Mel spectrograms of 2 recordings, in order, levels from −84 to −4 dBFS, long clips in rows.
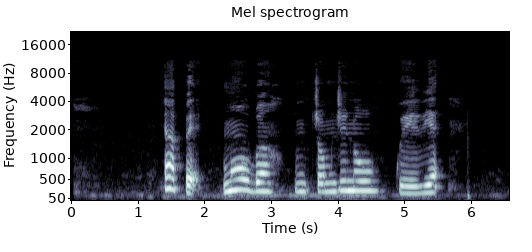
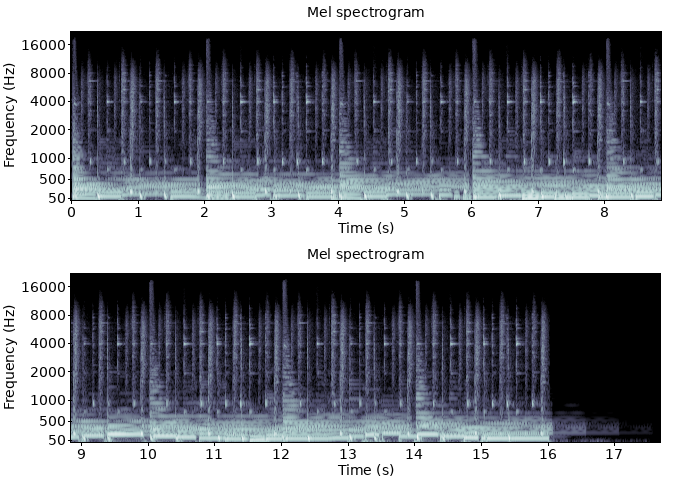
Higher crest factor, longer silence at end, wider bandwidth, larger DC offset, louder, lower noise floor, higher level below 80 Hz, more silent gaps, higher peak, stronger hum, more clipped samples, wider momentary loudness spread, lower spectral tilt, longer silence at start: about the same, 18 dB vs 16 dB; second, 1.05 s vs 1.6 s; second, 7.4 kHz vs 16.5 kHz; neither; first, -16 LUFS vs -20 LUFS; second, -57 dBFS vs -71 dBFS; second, -56 dBFS vs -28 dBFS; neither; first, 0 dBFS vs -4 dBFS; neither; neither; first, 12 LU vs 4 LU; first, -8.5 dB/octave vs -6.5 dB/octave; first, 1.4 s vs 0 s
